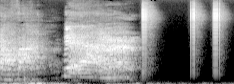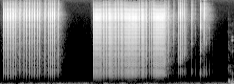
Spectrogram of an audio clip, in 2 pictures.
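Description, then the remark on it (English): A person blows a long, loud raspberry that imitates a fart, sputtering and buzzing in bursts with brief breaks, with no talking over it. “Then, but like apart from that, yeah, it's literally just noises or farts.”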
